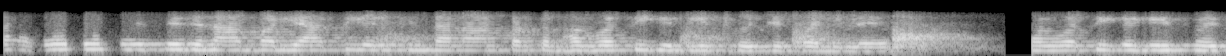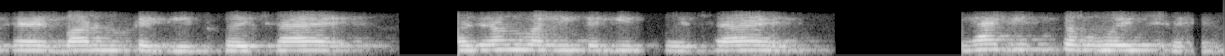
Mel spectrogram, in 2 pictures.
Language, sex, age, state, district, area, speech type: Maithili, male, 45-60, Bihar, Sitamarhi, urban, conversation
